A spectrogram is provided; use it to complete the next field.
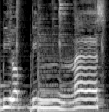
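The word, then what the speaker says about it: بِرَبِّ النَّاسِ: membacanya cool a'udzu birabbinnas tidak boleh kita membaca Qul a'udzu birabbinnas Yi Robby alannas nggak boleh ya karena itu Gem itu dimasukkan suara alif lam itu dimasukkan kepada huruf nun yang ditaksir itu seolah-olah huruf alif lam itu tidak ada secara kita baca Tapi secara tulisan tetap ada jadi jarak ya full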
